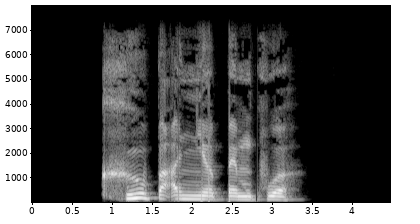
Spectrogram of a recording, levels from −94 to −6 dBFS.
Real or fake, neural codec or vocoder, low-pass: real; none; 7.2 kHz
